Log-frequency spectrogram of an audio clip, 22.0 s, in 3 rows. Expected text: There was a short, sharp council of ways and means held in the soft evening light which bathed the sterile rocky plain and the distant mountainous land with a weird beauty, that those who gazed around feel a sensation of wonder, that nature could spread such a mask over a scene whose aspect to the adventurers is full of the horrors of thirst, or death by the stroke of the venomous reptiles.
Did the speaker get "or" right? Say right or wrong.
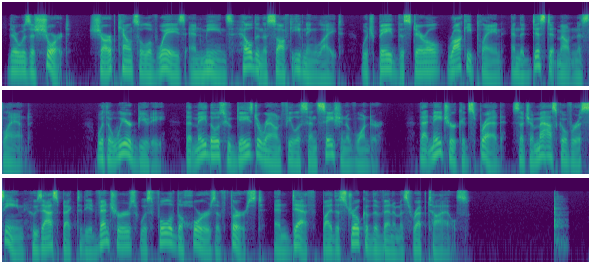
wrong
